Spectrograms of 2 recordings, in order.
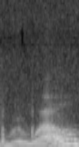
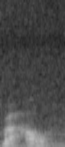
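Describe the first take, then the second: First: The name does not rhyme with towel. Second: The name rhymes with towel. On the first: The speaker calls it wrong. "they say Ruel" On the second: The speaker calls it right. "she said it rhymes with towel"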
